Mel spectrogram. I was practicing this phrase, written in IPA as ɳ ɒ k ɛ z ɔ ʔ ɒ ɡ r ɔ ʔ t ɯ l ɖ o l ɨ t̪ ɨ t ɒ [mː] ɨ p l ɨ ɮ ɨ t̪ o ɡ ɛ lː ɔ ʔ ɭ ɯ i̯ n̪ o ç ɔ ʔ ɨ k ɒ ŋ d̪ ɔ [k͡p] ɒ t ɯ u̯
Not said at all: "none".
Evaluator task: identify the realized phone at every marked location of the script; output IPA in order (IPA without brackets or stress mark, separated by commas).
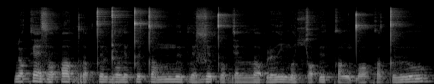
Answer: mː, k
